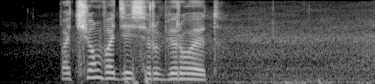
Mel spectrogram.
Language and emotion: Russian, neutral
